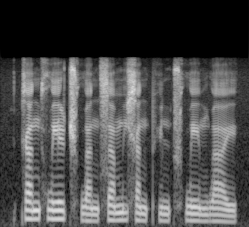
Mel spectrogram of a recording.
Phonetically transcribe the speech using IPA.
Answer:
ka˥nxwe˥ɪ̯ ʈ͡ʂʰwa˨˩nsä˥ mi˥˧xa˥˩npʰy˨˩n ʈ͡ʂʰwe˥˧ɪ̯ mwa˥˩ɪ̯

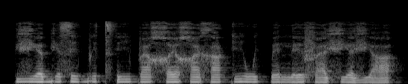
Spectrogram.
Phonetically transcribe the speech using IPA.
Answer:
vʲɛbʲɛsibi t͡sʼibæ χeχæxa kiwik͡pe nefæ fʲɛvʲa

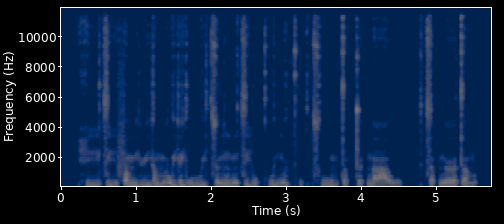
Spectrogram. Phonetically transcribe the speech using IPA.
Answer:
hiː˨˧t͡siː˨˩fɐ˥mjyː˧ jɐ˨˥mluː˧je˨j wuː˨˧jt͡sɵ˨˥nŋʊ˨ŋ t͡siː˥wkʷʰe˧j ŋɵ˨˩ɥkʷʰɪ˧k̚ t͡sʰuː˧mt̪ɐ˧p̚t̪ɵ˥t̚ n̪aː˨˩w | t͡sɐ˨p̚n̪œː˨˥t̪ɐ˨˩m

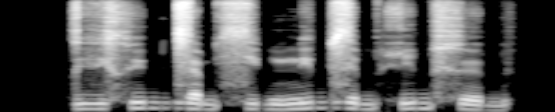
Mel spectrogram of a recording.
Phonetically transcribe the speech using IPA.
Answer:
vʲoxybd͡zæb sʲebmʲɯb zebhib xøb

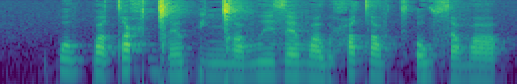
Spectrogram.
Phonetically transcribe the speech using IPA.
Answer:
pɔ˧vpu˨tˤu˦ħ ɡ͡ǀæ˧v pʲe˨ŋ͡ǀɑ˨ ve˧zæ˧vɑ˨wħʉ˦ tˤu˧vt͡sʼɔ˦wsɑ˨v ɑ˨

